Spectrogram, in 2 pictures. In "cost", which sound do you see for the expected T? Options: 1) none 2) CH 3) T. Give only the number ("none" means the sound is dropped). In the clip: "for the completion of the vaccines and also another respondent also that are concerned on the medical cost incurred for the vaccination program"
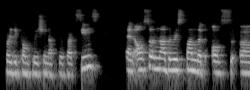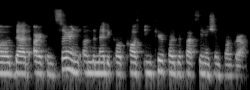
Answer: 3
